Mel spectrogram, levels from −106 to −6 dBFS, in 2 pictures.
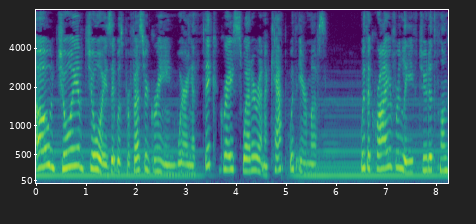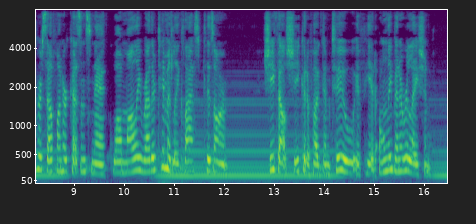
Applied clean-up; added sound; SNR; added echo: none; Bowed string instrument; 16 dB; none.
